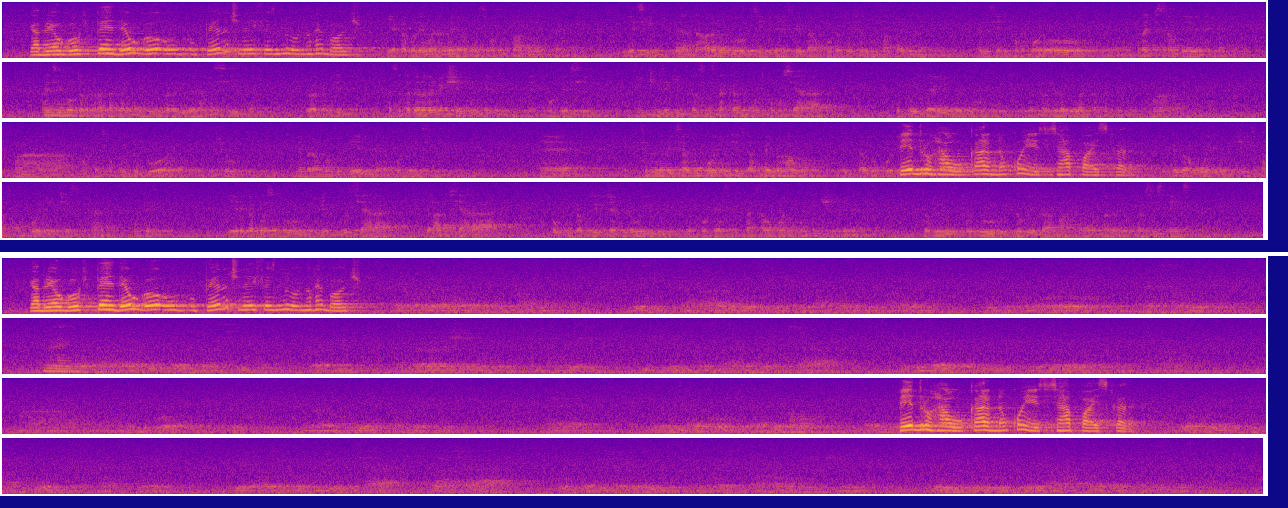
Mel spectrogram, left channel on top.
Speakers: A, in the centre; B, on the left.
A: Gabriel Gol que perdeu o gol, o, o pênalti,
B: O gol.
A: né, e fez
B: Sim.
A: no, no rebote.
B: E acabou levando a melhor pra cima do Flamengo, cara. E assim, na, na hora do gol, eu pensei que ele ia respeitar um pouco a torcida do Flamengo, né? Mas assim, ele comemorou. É a tradição dele, né, cara? Mas
A: É.
B: assim, voltando para a tabela do, do Brasileirão em si, cara, eu acredito que tem- essa tabela vai mexer muito ainda, né? né? Porque assim, tem times aqui que estão se destacando muito, como o Ceará, depois da ida do, se eu não me engano, tem um jogador lá que tá fazendo uma uma uma atuação muito boa. Deixa eu lembrar o nome dele, cara, porque assim, é, se eu não me engano, ele saiu do Corinthians, é o Pedro Raul. Ele saiu do Corinthians.
A: Pedro Raul, cara, não conheço esse rapaz, cara.
B: O Pedro Raul, ele não tinha espaço no Corinthians, cara. Porque assim, E ele acabou sendo vendido pro Ceará. E lá no Ceará, em em poucos jogos ele já virou ídolo, entendeu? Porque assim, ele tá salvando muito o time, né? Todo, todo jogo ele tá marcando, tá dando a sua assistência, cara.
